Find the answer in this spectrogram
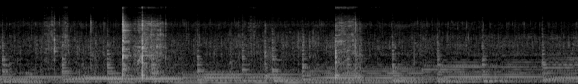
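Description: Potatoes and cauliflower in masala sizzling in a pan while a steel ladle stirs them, with scrapes of the ladle against the pan. The loudest scrapes come a little after a second in and again past three seconds.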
